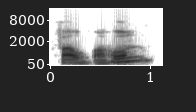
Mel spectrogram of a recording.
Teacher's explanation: Mim mati jumpa ya, izhar syafawi. Jelas dan terang kita sebut huruf mim tu tidak ada dengung.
